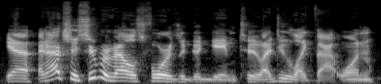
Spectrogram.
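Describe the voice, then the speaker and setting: Bright-voiced man chatting casually. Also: mid-range voice, very animated, a little fast. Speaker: podcast guest, video game reviewer. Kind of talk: casual conversation about video games.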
